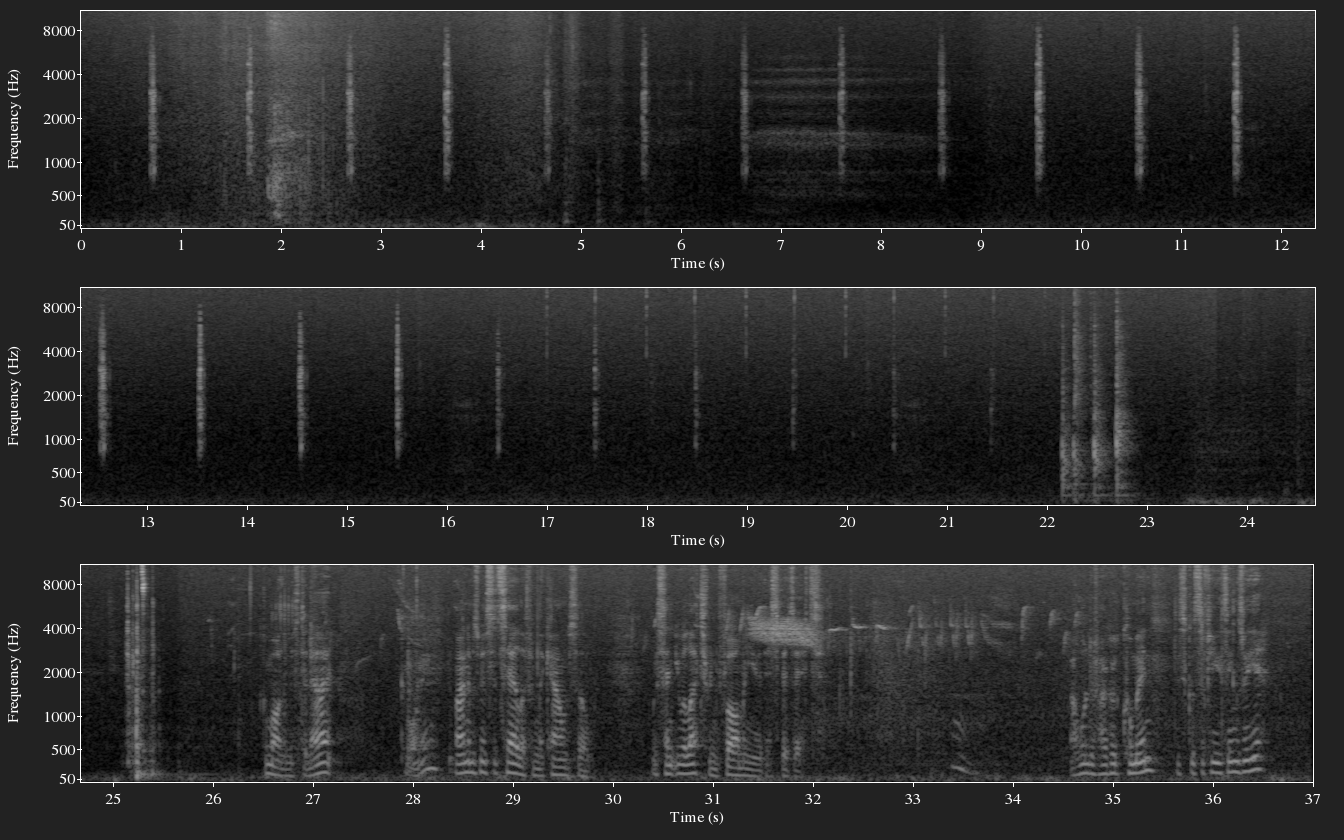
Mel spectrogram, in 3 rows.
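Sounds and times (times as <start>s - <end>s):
clock ticking: 8.6s - 8.8s, 9.6s - 9.8s, 10.5s - 10.8s, 11.5s - 11.7s, 12.5s - 12.7s, 13.5s - 13.7s, 14.5s - 14.7s, 15.5s - 15.9s, 16.5s - 22.1s.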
